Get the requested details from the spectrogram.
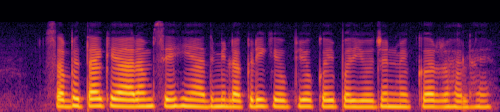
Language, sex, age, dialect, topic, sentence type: Magahi, female, 31-35, Southern, agriculture, statement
